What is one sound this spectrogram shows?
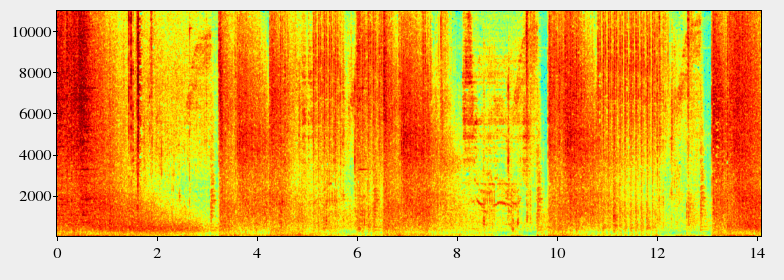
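Automatic gunfire rattles in bursts.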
